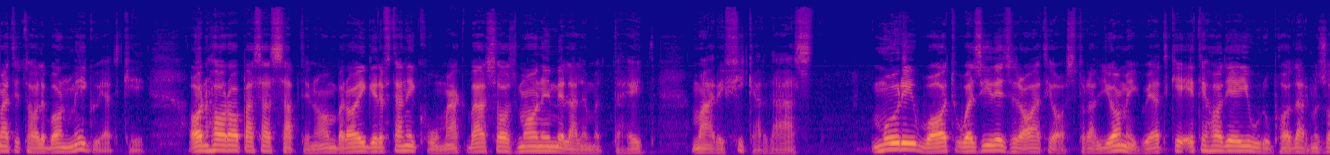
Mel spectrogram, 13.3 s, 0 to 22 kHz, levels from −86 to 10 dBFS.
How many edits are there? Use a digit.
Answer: 1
